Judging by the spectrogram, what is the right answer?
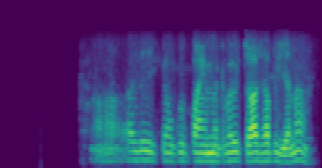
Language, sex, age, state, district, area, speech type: Dogri, male, 60+, Jammu and Kashmir, Reasi, rural, conversation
